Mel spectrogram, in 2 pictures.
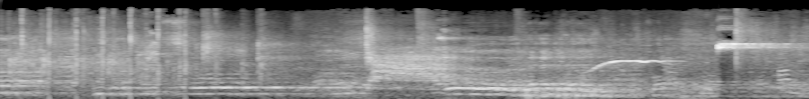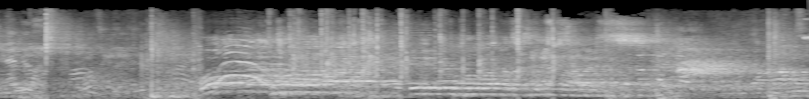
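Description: Young players shout and cheer with excitement.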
